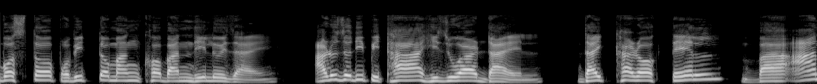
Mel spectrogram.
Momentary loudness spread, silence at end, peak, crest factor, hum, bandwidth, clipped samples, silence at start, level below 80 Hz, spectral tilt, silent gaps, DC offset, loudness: 8 LU; 0 s; -2 dBFS; 16 dB; none; 11 kHz; under 0.1%; 0 s; -70 dBFS; -6.5 dB/octave; 2.84-3.13 s, 5.49-5.76 s, 7.31-7.38 s; under 0.1%; -17 LUFS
